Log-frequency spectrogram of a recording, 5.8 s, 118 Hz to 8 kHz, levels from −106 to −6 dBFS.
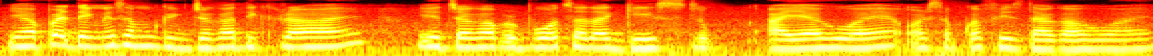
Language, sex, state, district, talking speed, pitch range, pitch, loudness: Hindi, female, Arunachal Pradesh, Papum Pare, 280 wpm, 210-240 Hz, 225 Hz, -14 LUFS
